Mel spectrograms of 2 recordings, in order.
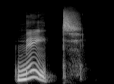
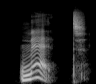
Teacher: Mate has the more closed sound and met has the more open sound.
